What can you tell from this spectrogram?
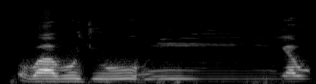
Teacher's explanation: آگے واو زبر وا واو پیشو واو جیم واو پیش جو واو جو ہا یا دو پیش ہن، ووجوہ یا واو زبر یو، ووجوہ یو. یہاں واو کو ہم کھینچ کر پڑھیں گے ایک الف تک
